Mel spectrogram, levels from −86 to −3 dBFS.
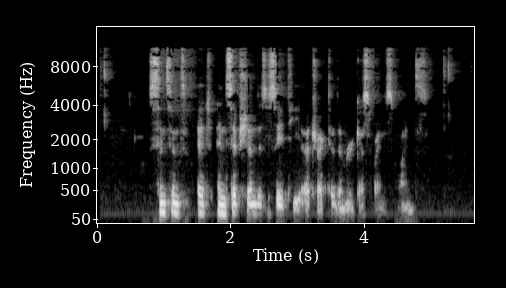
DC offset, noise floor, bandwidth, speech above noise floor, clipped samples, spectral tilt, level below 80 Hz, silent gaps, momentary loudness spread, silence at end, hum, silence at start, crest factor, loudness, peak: under 0.1%; -59 dBFS; 11.5 kHz; 40 dB; under 0.1%; -3.5 dB/octave; -58 dBFS; none; 22 LU; 0.4 s; none; 0.1 s; 18 dB; -19 LUFS; -2 dBFS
